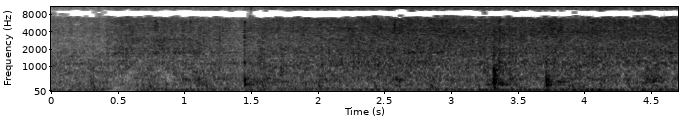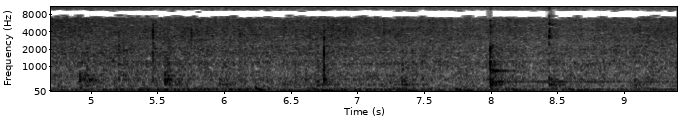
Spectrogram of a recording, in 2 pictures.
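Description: Potatoes, onions and green chillies sizzling in hot oil in a kadai as a metal spatula stirs them, with scattered clicks of the spatula against the pan. The sizzle swells about half a second in as the stirring starts.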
